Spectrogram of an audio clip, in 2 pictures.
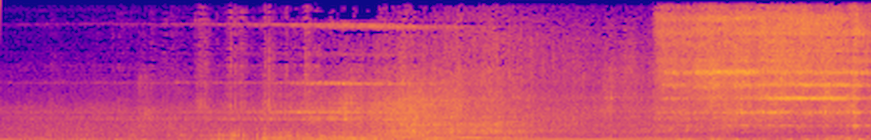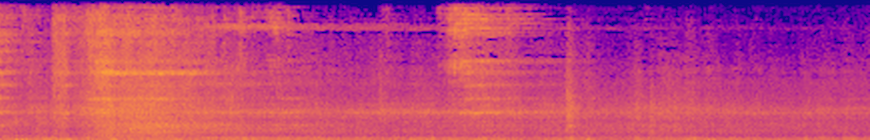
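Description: Train moving along a station track: a steady low rumble, with high-pitched squealing from the steel wheels in two stretches, one lasting a few seconds about a third of the way in and a shorter one about three-quarters through.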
